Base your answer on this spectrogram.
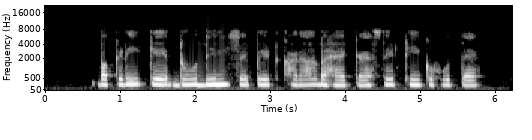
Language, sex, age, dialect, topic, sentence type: Magahi, female, 41-45, Southern, agriculture, question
